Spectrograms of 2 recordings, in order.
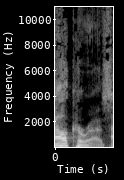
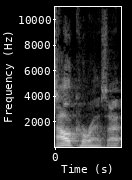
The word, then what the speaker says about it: Alcaraz: And Alcaraz, how do I pronounce his last name? – Who? – The teenager. – Alcaraz. – Alcaraz.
